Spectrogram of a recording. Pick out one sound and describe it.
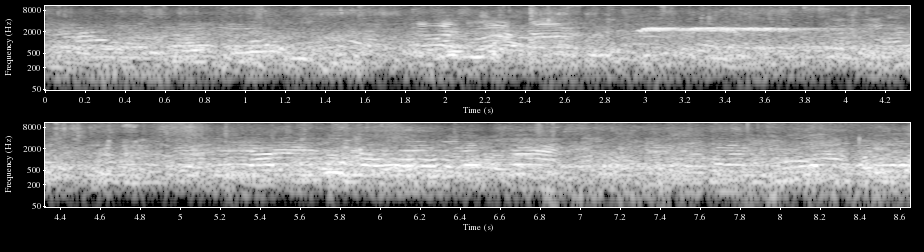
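Young men shout at each other on an open field.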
